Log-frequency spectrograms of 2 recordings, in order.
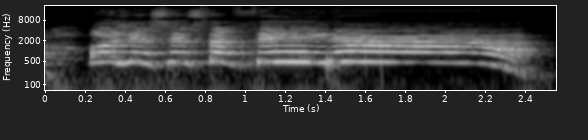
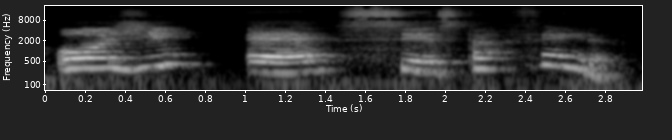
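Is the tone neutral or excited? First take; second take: excited; neutral. First: It is said with surprise and happy excitement. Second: It is said as a plain, neutral statement.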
